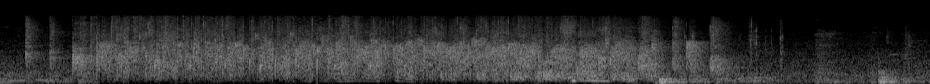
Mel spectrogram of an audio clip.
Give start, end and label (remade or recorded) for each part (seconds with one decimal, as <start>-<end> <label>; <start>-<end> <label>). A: 0.0-9.3 recorded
